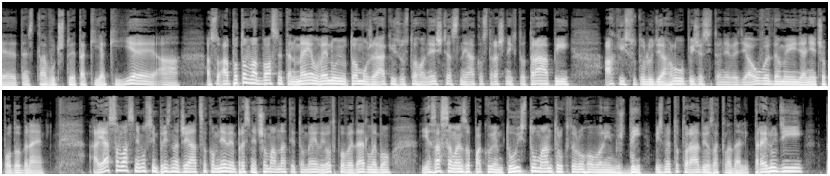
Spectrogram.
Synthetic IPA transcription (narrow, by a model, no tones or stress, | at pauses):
ɛt̪ɛnst̪aʋuːt͡ʃt̪ujɛt̪akiːakiːjɛa̰ | asuʔapɔt̪ɔmʋaːmʋlasɲɛt̪ɛnmɛjlʋɛnujuːt̪ɔmuʒɛakiːs̬uːst̪ɔɦɔɲɛʃcast̪niːakɔst̪ɾaʃɲɛixt̪ɔt̪ɾaːpi | ʔa̰kiːsuːt̪uʎuɟɪaɦluːpiːʒɛsi̥t̪ɔɲɛʋɛɟɪauʋɛd̪ɔmiɟaɲɪɛt͡ʃɔpɔd̪ɔbnɛ̰ː | ʔa̰jasaʋlasɲɛmusiːmpɾiznaɟʒɛjaːt͡sɛlkɔmɲɛʋɪɛmpɾɛsɲɛt͡ʃɔmaːmnat̪ɪɛt̪ɔmɛjliɔt̪pɔʋɛd̪aɟlɛbɔjazasɛlɛnzɔpakujɛmt̪uːist̪uːmant̪ɾukt̪ɔɾuːɦɔʋɔɾiːmʒd̪imizmɛt̪ɔt̪ɔɾaːd̪iɔzaklad̪a̰lḭpɾɛʎuɟiː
